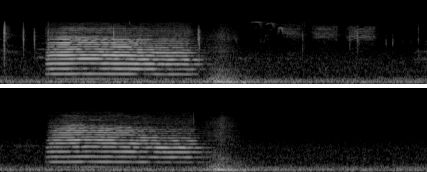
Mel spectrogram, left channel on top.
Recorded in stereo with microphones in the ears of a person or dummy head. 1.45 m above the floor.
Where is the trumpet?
40° left (ahead or behind), 3.5 m.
